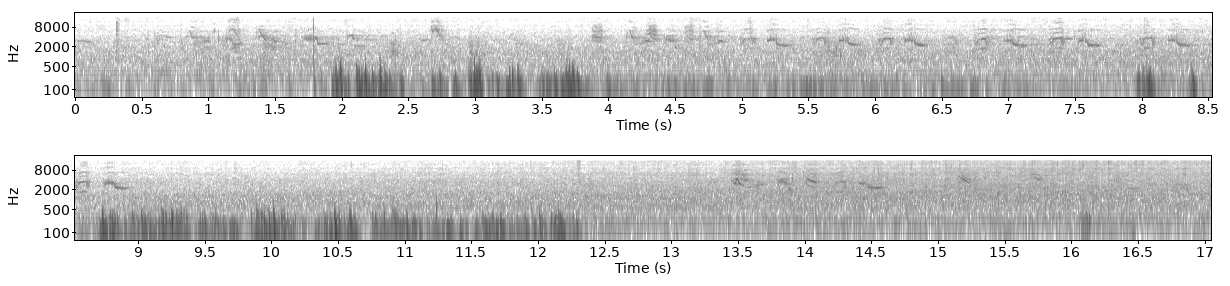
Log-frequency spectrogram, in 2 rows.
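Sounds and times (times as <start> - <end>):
horse hooves walking: 0.0 - 4.1.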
